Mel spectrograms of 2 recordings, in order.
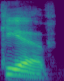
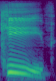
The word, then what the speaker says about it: Kyiv: heard the name of that city in Ukraine pronounced Kiev. Now they're all pronouncing it Kyiv.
